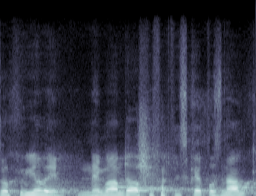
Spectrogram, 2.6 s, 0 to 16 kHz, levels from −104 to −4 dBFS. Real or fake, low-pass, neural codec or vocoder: fake; 14.4 kHz; codec, 44.1 kHz, 2.6 kbps, SNAC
